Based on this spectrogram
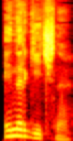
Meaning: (adverb) energetically, vigorously (in an energetic manner); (adjective) short neuter singular of энерги́чный (ɛnɛrgíčnyj)
- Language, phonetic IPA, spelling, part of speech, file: Russian, [ɛnɛrˈɡʲit͡ɕnə], энергично, adverb / adjective, Ru-энергично.ogg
